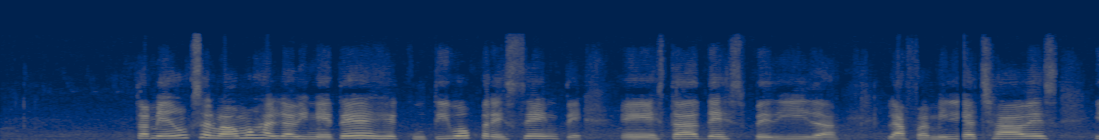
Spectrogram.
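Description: A crowd chants loudly in unison.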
